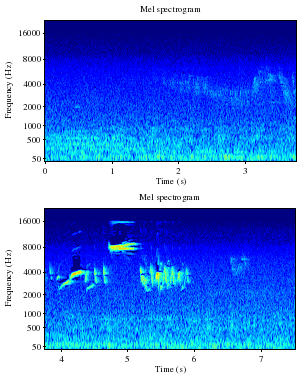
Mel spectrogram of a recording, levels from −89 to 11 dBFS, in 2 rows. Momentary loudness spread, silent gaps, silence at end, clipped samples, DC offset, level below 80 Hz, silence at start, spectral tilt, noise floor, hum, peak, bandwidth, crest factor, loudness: 29 LU; none; 0.3 s; under 0.1%; under 0.1%; -54 dBFS; 0.45 s; 1 dB/octave; -48 dBFS; none; -8 dBFS; 16 kHz; 24 dB; -21 LUFS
